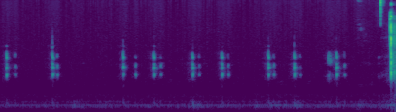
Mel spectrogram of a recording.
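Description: Soft, irregular keystrokes on a computer keyboard as words are typed into form fields, a few taps a second, with one sharper click near the end.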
